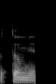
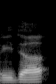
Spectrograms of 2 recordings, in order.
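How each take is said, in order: First: The first syllable is a vocalic r. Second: The first syllable is said as ri. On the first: This is how the word is really pronounced. The speaker calls it right. "ஆனால் உண்மையில் அர்த்தம் என்று உச்சரிக்கப்படுகிறது" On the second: This is the common way it is said in the country. The speaker calls it wrong. "இந்தியாவில் பொதுவாக"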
